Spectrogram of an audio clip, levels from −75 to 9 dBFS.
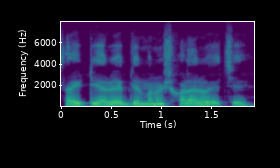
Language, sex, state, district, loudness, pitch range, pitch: Bengali, male, Assam, Hailakandi, -15 LUFS, 90-105 Hz, 100 Hz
